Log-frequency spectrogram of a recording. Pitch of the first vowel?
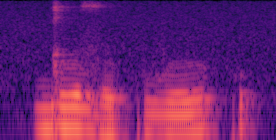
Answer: high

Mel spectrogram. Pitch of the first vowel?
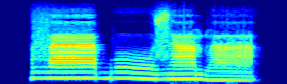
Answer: high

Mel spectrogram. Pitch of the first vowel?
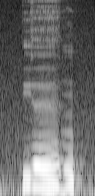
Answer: low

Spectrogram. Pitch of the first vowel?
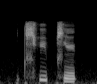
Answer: high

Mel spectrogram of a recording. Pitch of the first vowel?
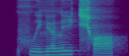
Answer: high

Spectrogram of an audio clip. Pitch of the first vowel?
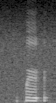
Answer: low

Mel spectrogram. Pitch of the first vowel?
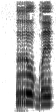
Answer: falling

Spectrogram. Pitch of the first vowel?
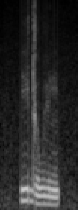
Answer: high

